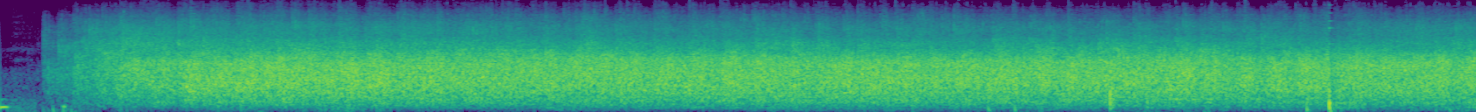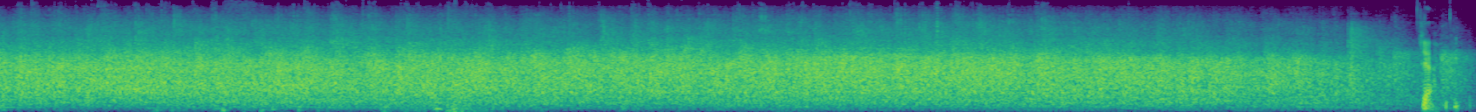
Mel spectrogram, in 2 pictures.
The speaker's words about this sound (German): für Sie beide der Applaus.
